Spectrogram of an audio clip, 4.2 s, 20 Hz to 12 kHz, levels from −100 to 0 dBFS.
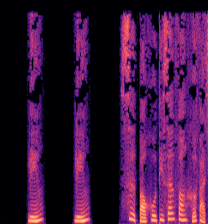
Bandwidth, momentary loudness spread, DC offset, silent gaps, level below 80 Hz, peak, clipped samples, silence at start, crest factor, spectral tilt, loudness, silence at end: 12 kHz; 12 LU; under 0.1%; 1.00-1.41 s, 1.92-2.33 s; -58 dBFS; -4 dBFS; under 0.1%; 0.55 s; 18 dB; -5.5 dB/octave; -20 LUFS; 0 s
